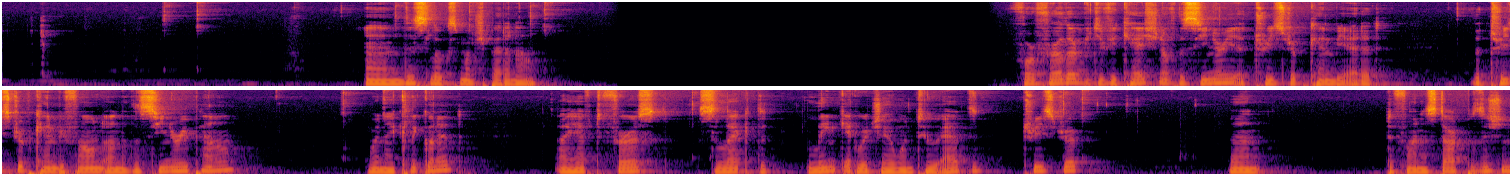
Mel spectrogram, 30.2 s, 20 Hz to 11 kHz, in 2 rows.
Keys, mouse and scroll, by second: 0.3 Return, 1.6 click, 6.6-8.6 scroll down 1, 9.8 F1, 18.6 click, 20.7-22.0 scroll up 1, 22.0 click, 26.8-30.1 scroll down 1.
